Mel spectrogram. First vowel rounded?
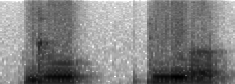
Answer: yes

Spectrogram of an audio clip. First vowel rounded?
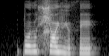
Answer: yes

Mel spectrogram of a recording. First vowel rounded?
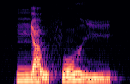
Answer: no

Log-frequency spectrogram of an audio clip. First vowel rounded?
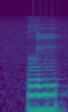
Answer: no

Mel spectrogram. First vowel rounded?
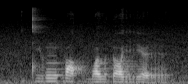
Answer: yes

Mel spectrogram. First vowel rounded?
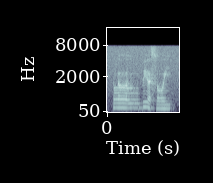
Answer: no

